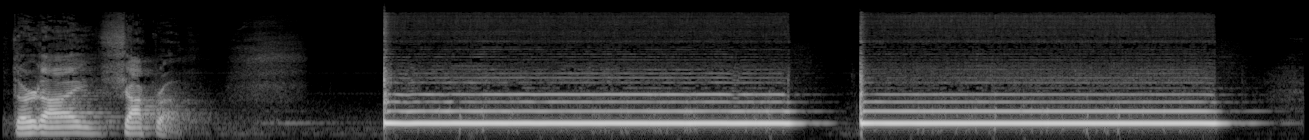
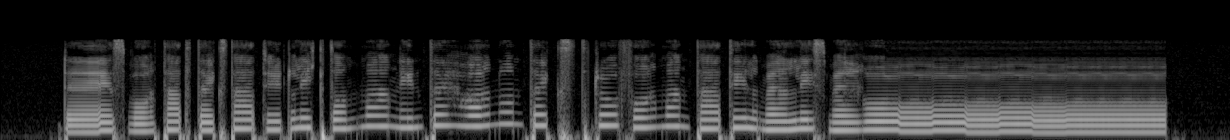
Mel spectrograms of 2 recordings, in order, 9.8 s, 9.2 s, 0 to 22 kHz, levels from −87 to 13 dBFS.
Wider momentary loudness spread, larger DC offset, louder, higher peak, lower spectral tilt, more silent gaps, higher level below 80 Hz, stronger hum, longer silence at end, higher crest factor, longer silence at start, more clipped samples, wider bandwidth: first, 9 LU vs 5 LU; neither; first, -13 LUFS vs -26 LUFS; first, -2 dBFS vs -6 dBFS; about the same, -7 dB/octave vs -6.5 dB/octave; neither; second, -70 dBFS vs -38 dBFS; neither; about the same, 0.6 s vs 0.5 s; second, 12 dB vs 20 dB; second, 0.1 s vs 0.5 s; neither; second, 5.2 kHz vs 8 kHz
